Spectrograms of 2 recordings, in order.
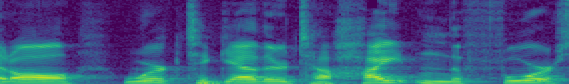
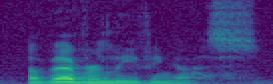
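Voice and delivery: usual speaking voice

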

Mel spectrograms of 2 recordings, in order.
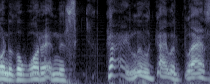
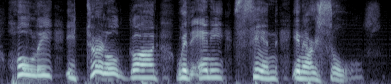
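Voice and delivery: preaching at full force; 7 semitones higher, 8 dB louder than usual. Acted. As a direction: hammer each word home to the congregation.

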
